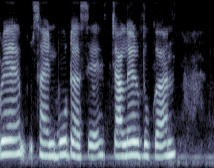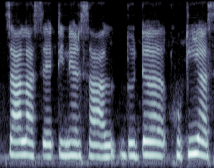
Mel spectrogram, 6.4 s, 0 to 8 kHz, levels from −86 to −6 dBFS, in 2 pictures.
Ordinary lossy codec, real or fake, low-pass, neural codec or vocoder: none; fake; none; codec, 16 kHz, 16 kbps, FunCodec, trained on LibriTTS, 50 frames a second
